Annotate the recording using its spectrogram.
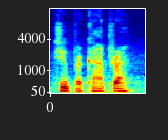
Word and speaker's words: Chupacabra: Spanish pronunciation is Chupacabra, some chupra to suck, and capra, goat, literally the goat sucker.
